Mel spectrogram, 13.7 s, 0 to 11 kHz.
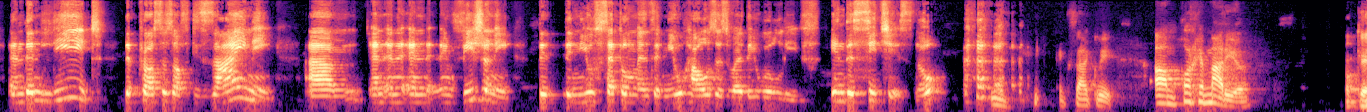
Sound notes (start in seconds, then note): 9.7 laugh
